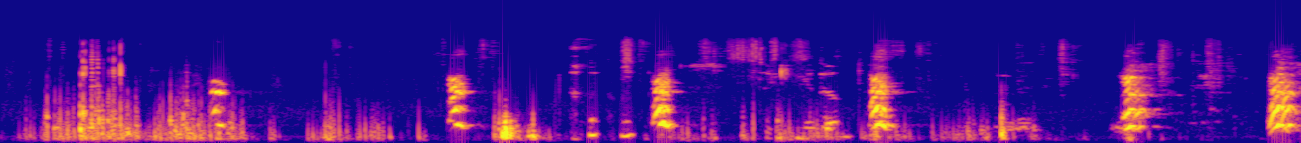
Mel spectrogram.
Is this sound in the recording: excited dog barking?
yes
